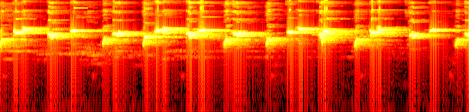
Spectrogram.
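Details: Yellow-vented bulbul song for luring birds, loud and clean: paired whistled notes, a rising slur followed by a steady higher tone, repeated roughly twice a second without pause.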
